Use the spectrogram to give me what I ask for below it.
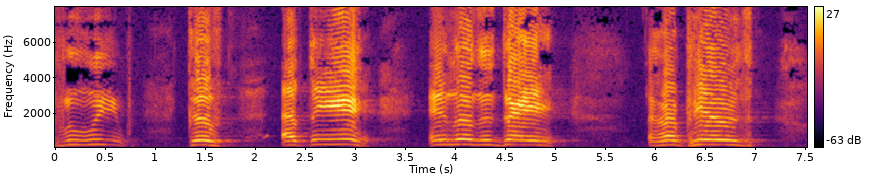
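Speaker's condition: Cerebral palsy; never received needed therapy

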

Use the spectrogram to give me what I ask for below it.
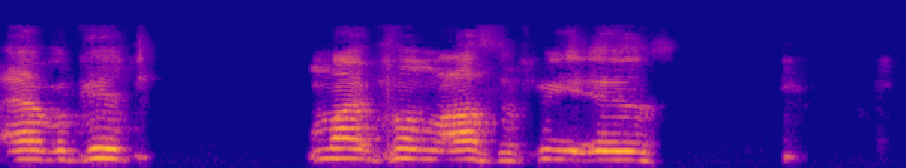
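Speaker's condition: Cerebral palsy; age 51

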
